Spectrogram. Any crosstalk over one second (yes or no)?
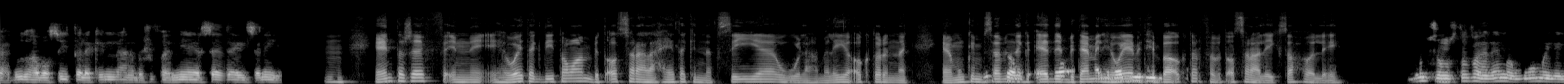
yes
